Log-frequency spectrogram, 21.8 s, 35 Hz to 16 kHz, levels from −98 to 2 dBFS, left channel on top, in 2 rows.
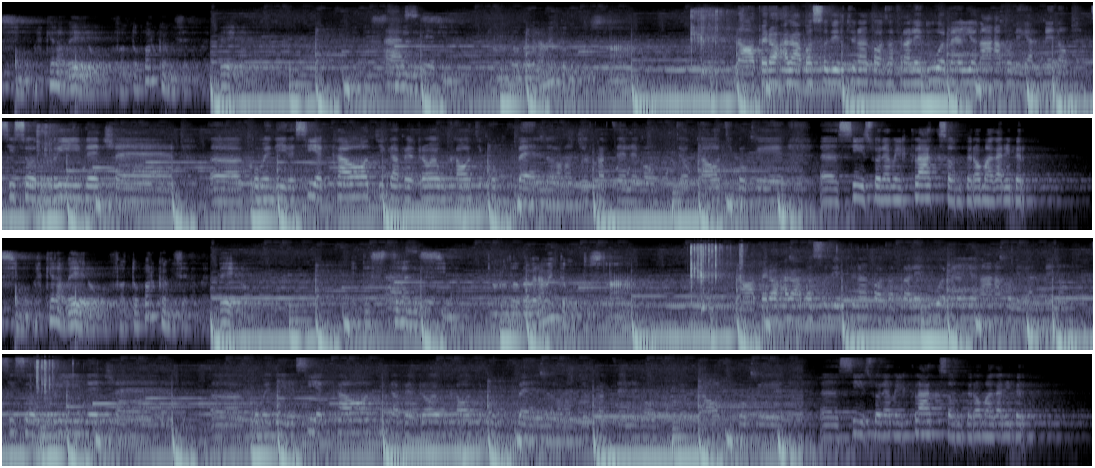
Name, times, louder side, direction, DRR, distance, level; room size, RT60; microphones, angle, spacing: voice 1, 0.0-2.6 3.5-6.4 7.3-7.4, right 3 dB, 85° right, 9 dB, 1.0 m, -49 dB
sound 1, 2.1-18.9, equal, 5° right, 0.6 m, -43 dB
voice 2, 3.8-4.4 7.0-21.1, left 6 dB, 75° left, 11 dB, 0.6 m, -46 dB
sound 2, 6.3-16.3, right 10 dB, 65° right, 0.7 m, -51 dB
sound 3, 7.4-18.3, left 1 dB, 50° left, 1.9 m, -65 dB
19.0 x 10.0 x 7.1 m, 2.1 s
head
